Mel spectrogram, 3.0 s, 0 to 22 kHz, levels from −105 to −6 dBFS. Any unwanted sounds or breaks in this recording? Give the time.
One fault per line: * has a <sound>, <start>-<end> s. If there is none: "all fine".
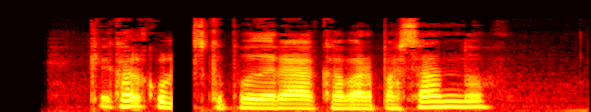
* has a dropout, 0.9-1.0 s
